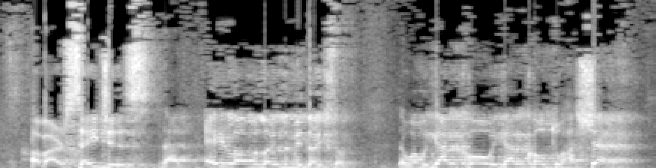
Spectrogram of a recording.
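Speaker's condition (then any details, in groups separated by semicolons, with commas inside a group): No condition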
